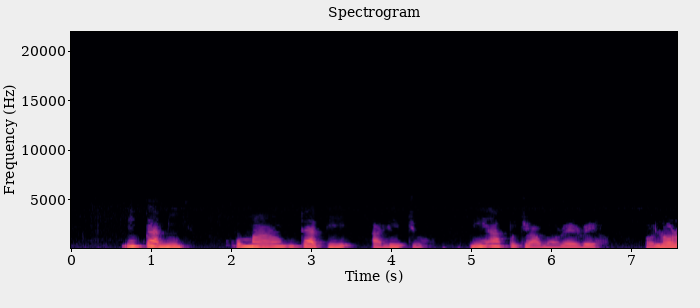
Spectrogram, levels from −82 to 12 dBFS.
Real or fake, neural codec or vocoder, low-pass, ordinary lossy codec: fake; vocoder, 24 kHz, 100 mel bands, Vocos; 5.4 kHz; none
